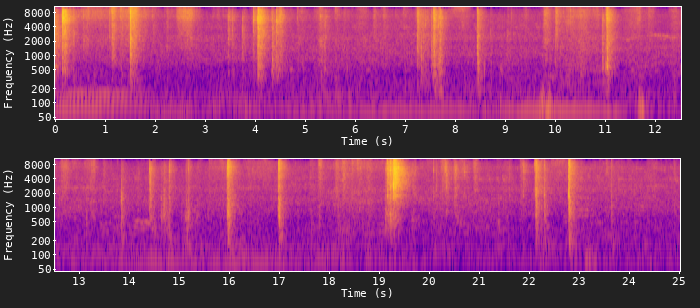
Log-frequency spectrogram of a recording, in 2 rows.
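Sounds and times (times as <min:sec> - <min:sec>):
plastic strips clicking and knocking: 0:00.0 - 0:01.8, 0:03.4 - 0:04.8.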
